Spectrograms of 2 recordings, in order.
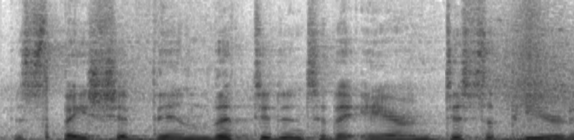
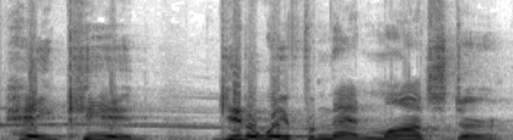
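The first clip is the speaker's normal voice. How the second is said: loud, higher shouted warning; yelled; 9 semitones higher, 6 dB louder than usual. A narrator's reading. Cop warning a boy off a dragon, yelling. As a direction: bark a warning at the kid. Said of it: "one cop yelled".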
